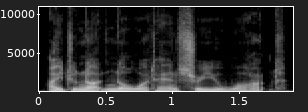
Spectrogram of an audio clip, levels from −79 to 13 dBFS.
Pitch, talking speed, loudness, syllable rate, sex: 135 Hz, 250 wpm, -17 LUFS, 5.2 syllables/s, male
